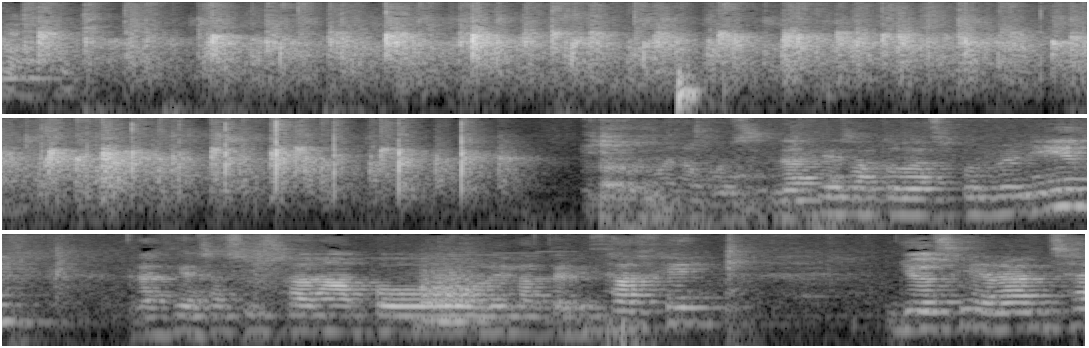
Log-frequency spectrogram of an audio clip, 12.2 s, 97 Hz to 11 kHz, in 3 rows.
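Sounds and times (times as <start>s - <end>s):
audience applause at a neighbourhood talk day: 0.0s - 6.0s
speech: 7.2s - 12.1s.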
